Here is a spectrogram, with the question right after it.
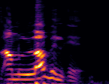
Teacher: a feature of African American English called consonant variation, the dropping of the G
